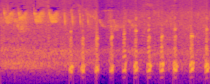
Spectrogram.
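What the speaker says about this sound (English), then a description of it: "He's the rooster." A rooster among heritage breed chickens in a backyard farm gives a run of about a dozen loud, evenly spaced clucks close by, after a brief higher call at the start.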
